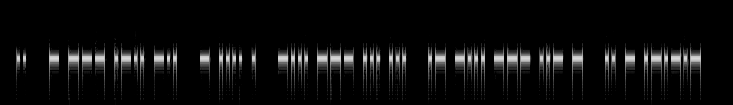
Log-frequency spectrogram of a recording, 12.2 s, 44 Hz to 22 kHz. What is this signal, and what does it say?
Morse code, heard as a keyed tone, about 21 wpm, 700 Hz. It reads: I TOLD THE BOSS ABOUT IT.
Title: Sentences from Top 1000 Words - Review Part 4 - 22wpm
